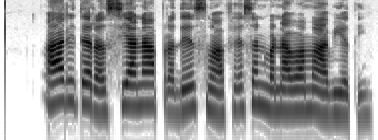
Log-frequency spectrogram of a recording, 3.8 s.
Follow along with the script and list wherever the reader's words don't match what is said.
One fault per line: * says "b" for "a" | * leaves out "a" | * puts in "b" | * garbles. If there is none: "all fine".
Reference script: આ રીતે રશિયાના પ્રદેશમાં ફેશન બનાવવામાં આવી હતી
all fine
